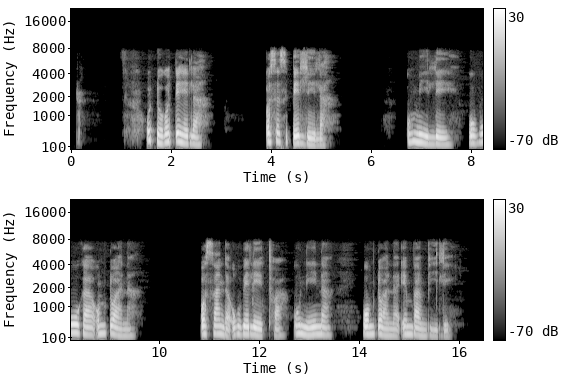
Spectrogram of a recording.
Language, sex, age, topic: North Ndebele, female, 36-49, health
